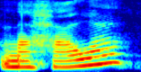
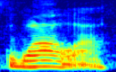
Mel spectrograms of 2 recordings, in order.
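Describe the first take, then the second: First: An h sound follows the first consonant. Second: No h sound follows the first consonant. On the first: The speaker calls it wrong. "it's not mahala" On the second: The speaker calls it right. "it's wala"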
